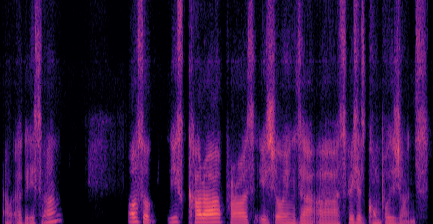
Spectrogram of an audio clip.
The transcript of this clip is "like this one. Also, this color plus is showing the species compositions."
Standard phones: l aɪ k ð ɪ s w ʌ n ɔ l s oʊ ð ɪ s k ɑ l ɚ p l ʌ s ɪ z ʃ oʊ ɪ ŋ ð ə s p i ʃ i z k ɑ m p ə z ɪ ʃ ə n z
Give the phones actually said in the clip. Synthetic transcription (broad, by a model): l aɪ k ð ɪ s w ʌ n ɔ l s oʊ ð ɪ s k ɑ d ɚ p ʌ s ɪ z ʃ oʊ ɪ ŋ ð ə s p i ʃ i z k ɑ m p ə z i ʃ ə n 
